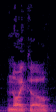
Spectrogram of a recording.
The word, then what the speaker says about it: Noico: at the website here I've been pronouncing this wrong the whole time it's no ko and you can see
